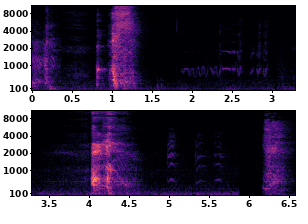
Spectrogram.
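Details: Three sharp, explosive sneezes with soft chirps or mews between them, as a cat reacts to the sneezing.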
